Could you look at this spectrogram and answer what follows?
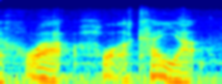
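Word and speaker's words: huacaya: Wuka the H is silent.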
